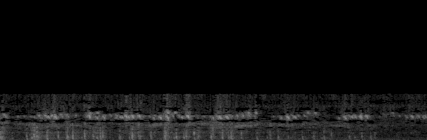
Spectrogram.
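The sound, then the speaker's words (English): Steady clip-clop of a horse's hooves walking on a track, a regular rhythm of hollow knocks at moderate loudness, with a faint high ringing tone running above it and no voices. “He reined his horse into a walk.”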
